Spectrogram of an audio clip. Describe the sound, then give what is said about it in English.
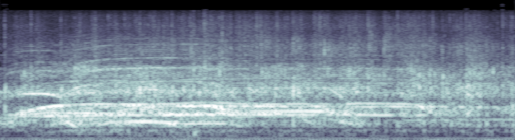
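An audience applauds for the Inflation Reduction Act, a dense wash of clapping mixed with cheering voices and whoops, holding at a loud, even level throughout without fading. “No, it's absolutely great to be in a room that applauds for the Inflation Reduction Act.”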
